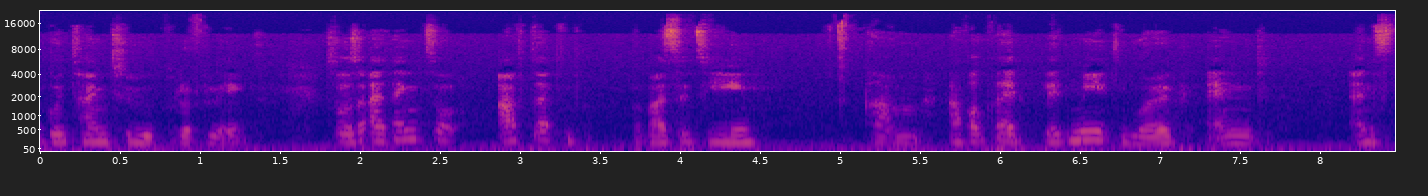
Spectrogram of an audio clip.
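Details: Adult woman who says she stutters and used to struggle a lot with stuttering; stuttering.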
